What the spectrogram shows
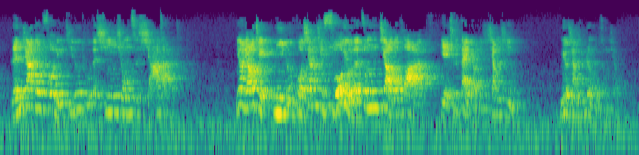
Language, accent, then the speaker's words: Chinese; Taiwan; born there; 我是属于外省人，虽然我也是生在台湾，可是我父母是外省人，所以我就是外省人。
